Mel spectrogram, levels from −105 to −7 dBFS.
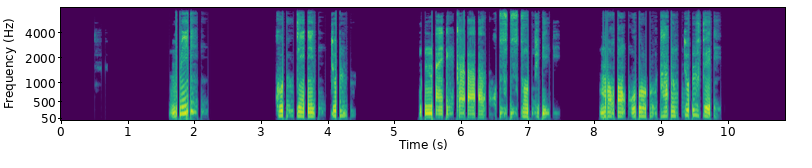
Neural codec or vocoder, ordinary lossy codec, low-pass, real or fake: none; Opus, 64 kbps; 7.2 kHz; real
